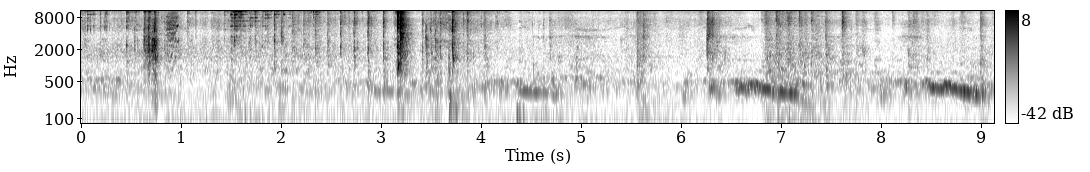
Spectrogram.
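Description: Domestic pigeons coo repeatedly inside a small loft, their soft rolling calls recurring close by amid occasional clicks and rustling, with no talking.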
